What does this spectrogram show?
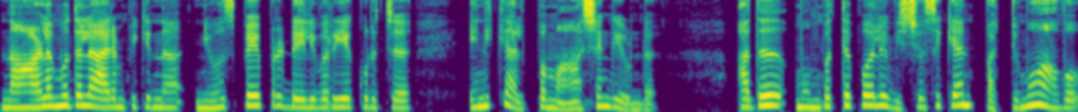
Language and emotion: Malayalam, fearful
